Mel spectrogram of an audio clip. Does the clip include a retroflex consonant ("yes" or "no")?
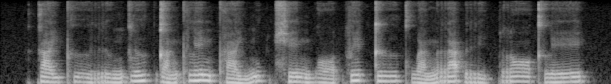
no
